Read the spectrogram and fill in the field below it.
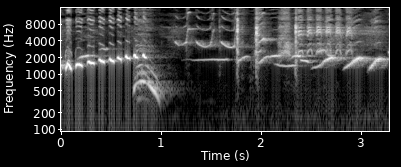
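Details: Song of a White-rumped shama, meant to provoke other shamas: a fast run of about ten rising whistled notes, a low swooping note, then softer sliding whistles and chips.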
